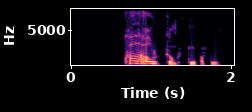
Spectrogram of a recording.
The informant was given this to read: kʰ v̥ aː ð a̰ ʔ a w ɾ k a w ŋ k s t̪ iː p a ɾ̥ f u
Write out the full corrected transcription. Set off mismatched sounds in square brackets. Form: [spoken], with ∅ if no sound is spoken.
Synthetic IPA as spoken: kʰ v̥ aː ð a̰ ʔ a w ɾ k a w ŋ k s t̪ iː p a ɾ̥ [θ] u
